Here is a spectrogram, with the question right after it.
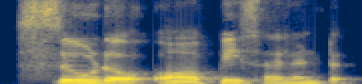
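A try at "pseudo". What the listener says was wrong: Very good.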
